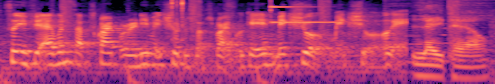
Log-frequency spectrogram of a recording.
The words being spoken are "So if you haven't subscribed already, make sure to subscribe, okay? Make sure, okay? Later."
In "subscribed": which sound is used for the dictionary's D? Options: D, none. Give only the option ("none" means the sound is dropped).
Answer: none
